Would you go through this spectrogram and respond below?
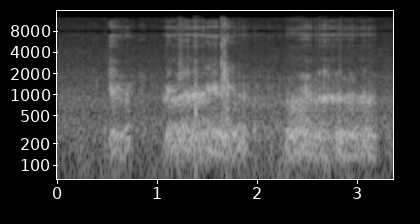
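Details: A Cardigan Welsh Corgi, among five playing at a kennel on 9 May 2008, gives rough, rumbling growls in three bursts during play.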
